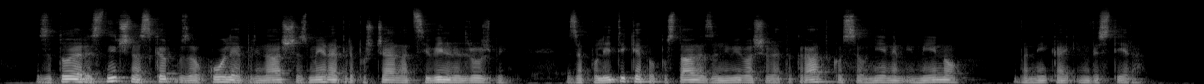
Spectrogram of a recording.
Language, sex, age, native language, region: Slovenian, male, 30-49, Slovenian, Savinja region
